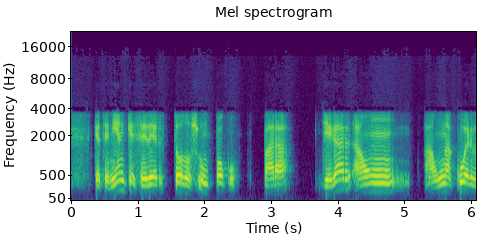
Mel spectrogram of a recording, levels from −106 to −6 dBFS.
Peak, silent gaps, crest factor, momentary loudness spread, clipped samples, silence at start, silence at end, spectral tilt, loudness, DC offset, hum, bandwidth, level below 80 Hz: -2 dBFS; none; 16 dB; 9 LU; under 0.1%; 0 s; 0 s; -5.5 dB/octave; -17 LUFS; under 0.1%; none; 3.9 kHz; -70 dBFS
